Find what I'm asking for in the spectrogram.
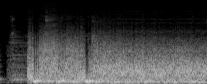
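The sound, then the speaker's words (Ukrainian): A distant explosion bursts in abruptly after a quiet moment, then rolls on as a loud, deep, sustained rumble for nearly two seconds, with no voices. “Цієї миті далекий вибух гостро підкинув темряву.”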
